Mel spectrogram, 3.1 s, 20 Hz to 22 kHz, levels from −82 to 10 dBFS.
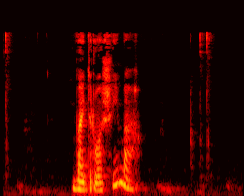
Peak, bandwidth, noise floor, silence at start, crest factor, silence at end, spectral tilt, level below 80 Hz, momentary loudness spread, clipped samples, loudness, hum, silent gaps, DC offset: -6 dBFS; 12 kHz; -61 dBFS; 0.05 s; 24 dB; 0.45 s; -4 dB/octave; -62 dBFS; 16 LU; under 0.1%; -27 LUFS; none; none; under 0.1%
